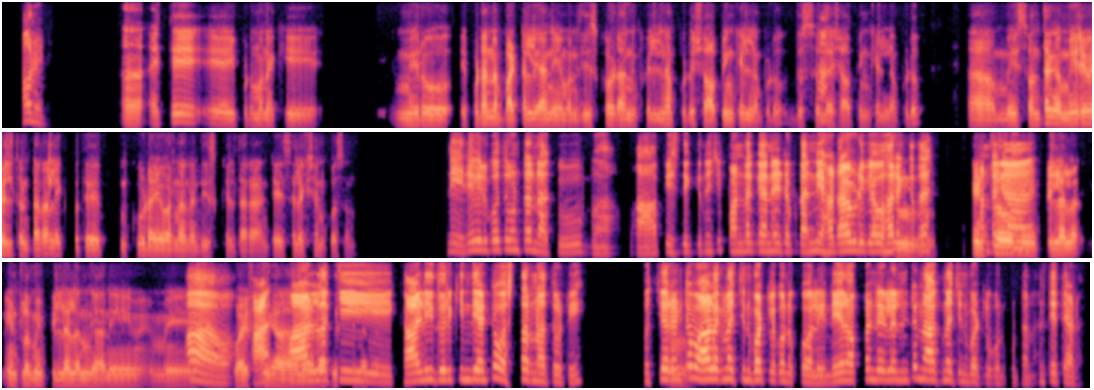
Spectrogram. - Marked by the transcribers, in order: in English: "షాపింగ్‌కెళ్ళినప్పుడు"; in English: "షాపింగ్‌కెళ్ళినప్పుడు"; in English: "సెలక్షన్"; in English: "ఆఫీస్"; in English: "వైఫ్‌ని"
- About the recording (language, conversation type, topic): Telugu, podcast, మీ దుస్తుల ఎంపికల ద్వారా మీరు మీ వ్యక్తిత్వాన్ని ఎలా వ్యక్తం చేస్తారు?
